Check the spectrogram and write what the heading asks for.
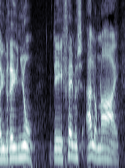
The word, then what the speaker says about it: alumni: Un jour, allant à une réunion des famous alumni, alumni c'est le mot latin, alumni, les élèves, prononcé à la manière affreuse de l'anglais, alumni, c'est-à-dire ce sont les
